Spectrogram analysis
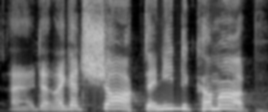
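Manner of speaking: high, slowed mock yell with a stammered start; re-enacted plea called up the cliff; calling up. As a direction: imitate a kid calling up to Dad. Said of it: "I yelled up to him".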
